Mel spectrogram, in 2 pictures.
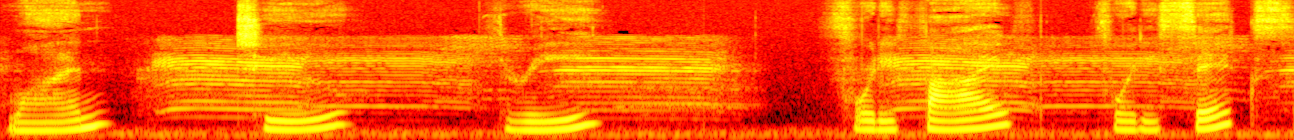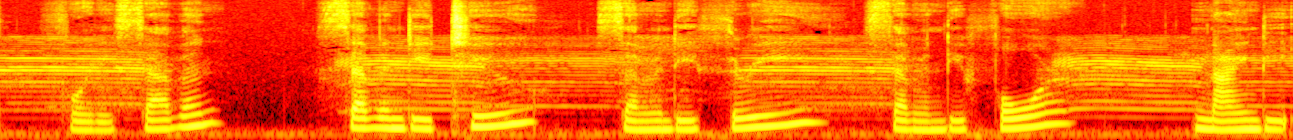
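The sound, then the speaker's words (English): A shepherd's flock of sheep bleat over and over in quick, overlapping bursts, several loud wavering calls, with brief pauses between clusters as the flock keeps calling. “Before he went to bed, the shepherd counted his sheep to make sure that they were all there.”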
